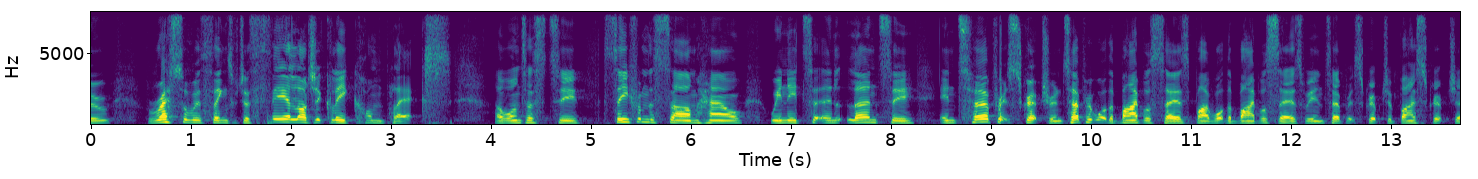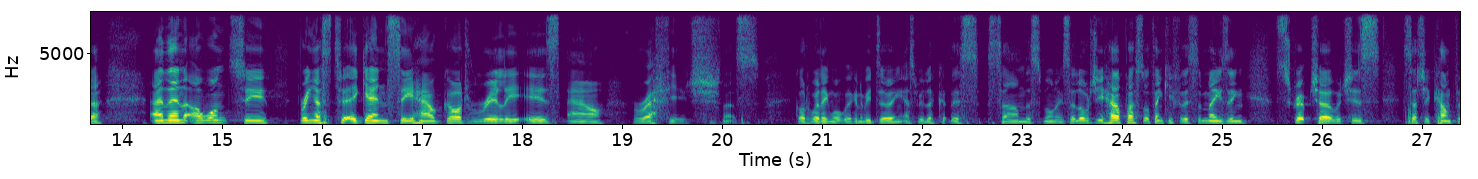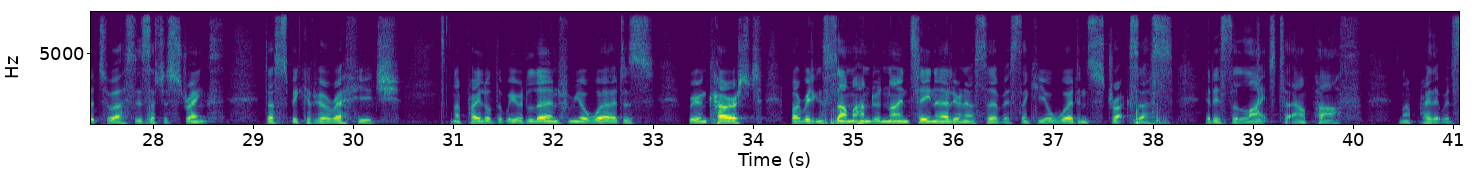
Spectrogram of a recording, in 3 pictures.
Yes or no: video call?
no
